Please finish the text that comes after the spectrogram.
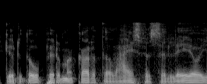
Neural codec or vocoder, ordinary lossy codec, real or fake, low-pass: codec, 16 kHz, 16 kbps, FunCodec, trained on Chinese and English, 50 frames a second; AAC, 32 kbps; fake; 7.2 kHz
